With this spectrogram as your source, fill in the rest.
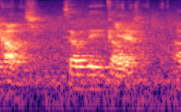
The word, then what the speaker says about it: Talladega: and head coach of how you pronounce it again? Talladega College. Talladega College.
